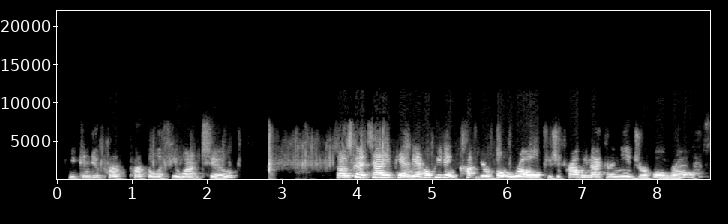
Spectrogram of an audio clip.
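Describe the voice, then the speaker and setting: Using an ordinary speaking voice, a woman talks at a fairly quick pace with a medium pitch and lively intonation. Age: 50s. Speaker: wreath-making craft tutor. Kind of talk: craft tutorial with casual chat. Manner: chatty, conversational.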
